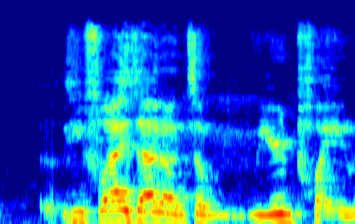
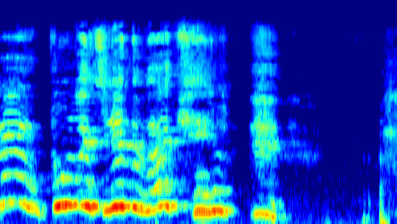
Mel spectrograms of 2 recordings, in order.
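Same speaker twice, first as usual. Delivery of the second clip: put-on childish Buu voice; faster than usual. Voicing Buu.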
